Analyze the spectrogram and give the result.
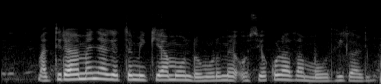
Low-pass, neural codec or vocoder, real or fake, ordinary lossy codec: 14.4 kHz; none; real; AAC, 64 kbps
